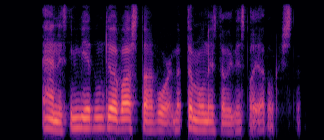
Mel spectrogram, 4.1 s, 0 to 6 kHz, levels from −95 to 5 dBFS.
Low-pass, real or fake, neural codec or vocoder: 5.4 kHz; fake; codec, 16 kHz, 0.5 kbps, FunCodec, trained on LibriTTS, 25 frames a second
